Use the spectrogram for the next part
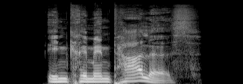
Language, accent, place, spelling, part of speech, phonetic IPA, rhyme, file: German, Germany, Berlin, inkrementales, adjective, [ɪnkʁemɛnˈtaːləs], -aːləs, De-inkrementales.ogg
- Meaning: strong/mixed nominative/accusative neuter singular of inkremental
